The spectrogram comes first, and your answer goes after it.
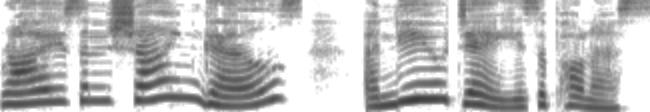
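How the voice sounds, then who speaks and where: A woman in a put-on character voice speaks very slowly at a high pitch, with very wide pitch swings. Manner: trilling, cheerful.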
